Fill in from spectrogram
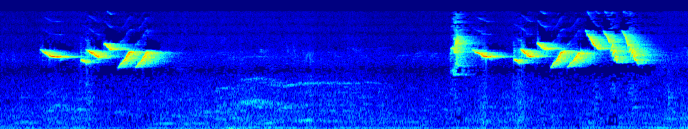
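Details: Two bursts of song from a double-collared seedeater, each a rapid chain of high, sliding notes rising step by step, separated by a few seconds of near silence.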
